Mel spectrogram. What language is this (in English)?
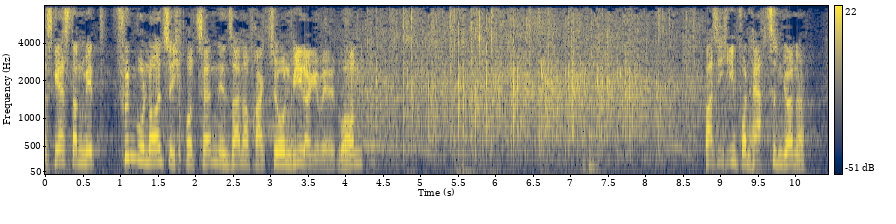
German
